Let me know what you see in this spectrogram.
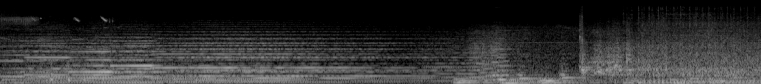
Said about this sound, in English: Well, this lawnmower is going to have to do. Now, let me explain the clutch. You see, it's a little bit tricky here. I can't ride around on a lawnmower.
